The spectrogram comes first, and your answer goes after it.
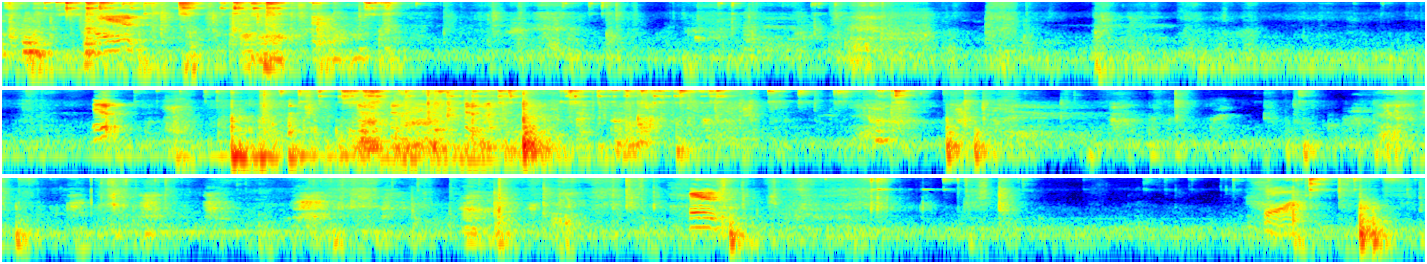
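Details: Dachshund frustrated by a squeaker toy indoors, tugging at it to get the squeaker out: sparse short whimpers, a brief growling burst midway and an occasional sharp yip among rustling and chewing noises.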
